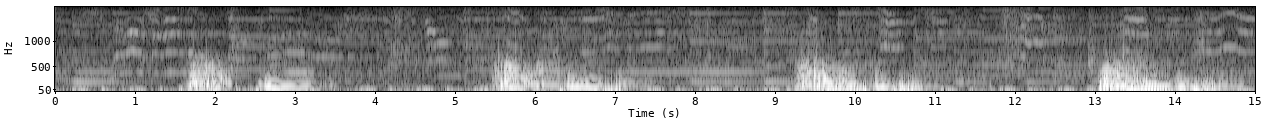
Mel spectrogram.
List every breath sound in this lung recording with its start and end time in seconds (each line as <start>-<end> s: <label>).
1.49-2.45 s: crackles
1.50-2.47 s: inhalation
2.48-3.77 s: exhalation
5.29-6.08 s: crackles
5.32-6.08 s: inhalation
6.09-7.68 s: exhalation
9.12-10.10 s: crackles
9.18-10.12 s: inhalation
10.10-11.33 s: exhalation
13.00-13.98 s: crackles
13.01-13.97 s: inhalation
14.00-15.00 s: exhalation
